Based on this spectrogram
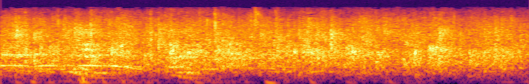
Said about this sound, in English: A round of applause to both these guys.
